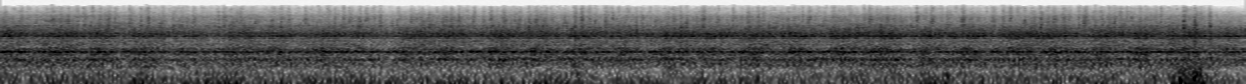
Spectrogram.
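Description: Wind rushes loudly past a fast-moving cyclist.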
